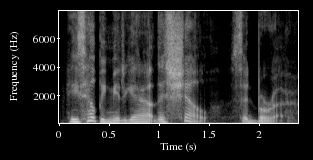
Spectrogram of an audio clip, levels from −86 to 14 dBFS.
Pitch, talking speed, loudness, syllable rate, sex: 150 Hz, 250 wpm, -18 LUFS, 5.9 syllables/s, male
